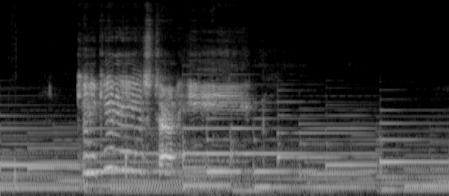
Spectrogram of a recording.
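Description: PetLibro automatic pet feeder's small built-in speaker playing its pre-recorded voice meal call, a short spoken message about a second in, over soft background piano music.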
